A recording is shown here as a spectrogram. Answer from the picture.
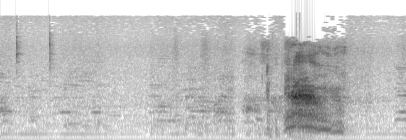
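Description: A single short, loud growl-like call about three seconds in, over faint background voices or music.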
